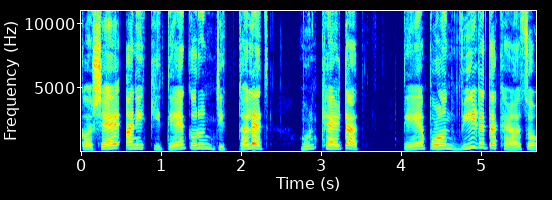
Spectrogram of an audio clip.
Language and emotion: Goan Konkani, disgusted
